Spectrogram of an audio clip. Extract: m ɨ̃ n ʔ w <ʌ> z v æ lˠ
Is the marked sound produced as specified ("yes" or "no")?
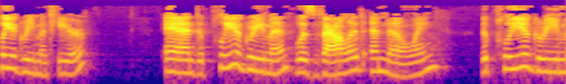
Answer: yes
